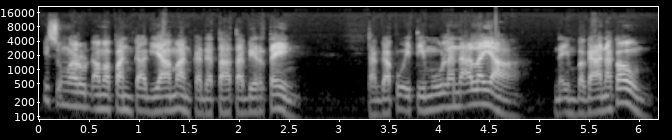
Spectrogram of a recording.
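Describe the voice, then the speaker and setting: An actor playing a nosy villager, questioning and teasing in a radio drama. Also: male voice, mid-range voice, normal speed, sharp tone, dry recording, natural voice. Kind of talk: Filipino radio drama acting.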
